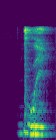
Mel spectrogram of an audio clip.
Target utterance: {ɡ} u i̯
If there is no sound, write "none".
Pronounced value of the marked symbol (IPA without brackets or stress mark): ɡ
